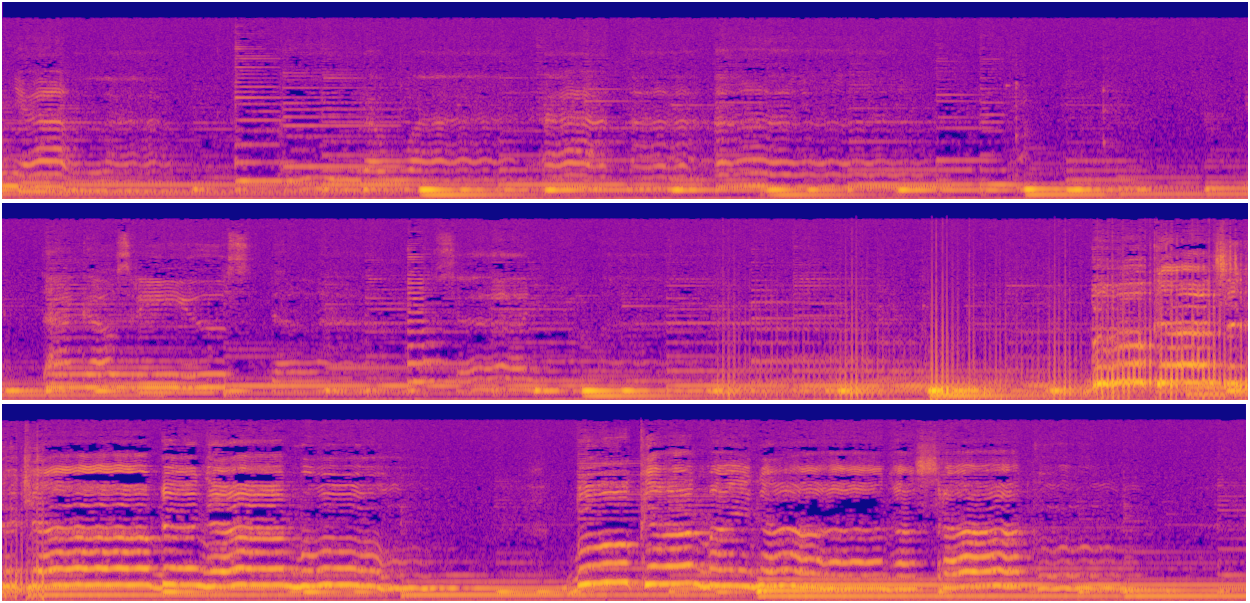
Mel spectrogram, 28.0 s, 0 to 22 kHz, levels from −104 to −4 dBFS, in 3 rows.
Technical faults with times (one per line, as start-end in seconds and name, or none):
14.68-19.01 buffer tearing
